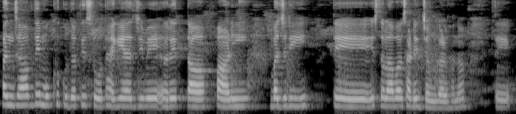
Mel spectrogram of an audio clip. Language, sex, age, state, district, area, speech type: Punjabi, female, 30-45, Punjab, Shaheed Bhagat Singh Nagar, urban, spontaneous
